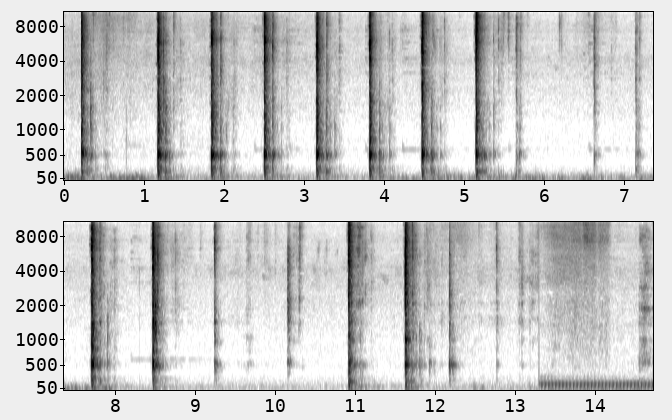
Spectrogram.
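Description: Chopping with a blade: eight sharp, evenly spaced strikes at about one and a half a second, then slower, irregular chops and lighter taps. Near the end a steady low hum starts.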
